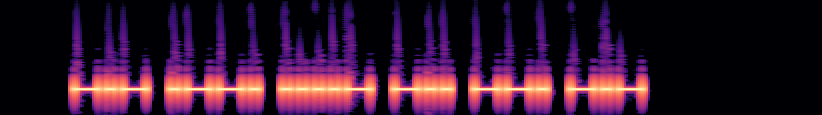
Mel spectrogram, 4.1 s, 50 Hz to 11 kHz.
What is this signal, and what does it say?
Morse code, heard as a keyed tone, about 30 wpm, 700 Hz. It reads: KP4DGK
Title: USA Call Signs - 6 Characters - Repeated 2x - 30wpm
